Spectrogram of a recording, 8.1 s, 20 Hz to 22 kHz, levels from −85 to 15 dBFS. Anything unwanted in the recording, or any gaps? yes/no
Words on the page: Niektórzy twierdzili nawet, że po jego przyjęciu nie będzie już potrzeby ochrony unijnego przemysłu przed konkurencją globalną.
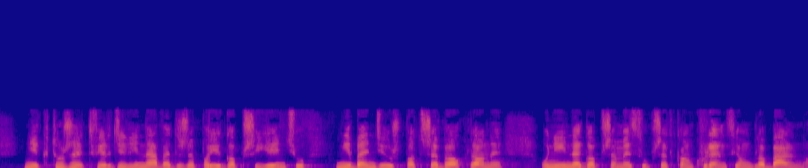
no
